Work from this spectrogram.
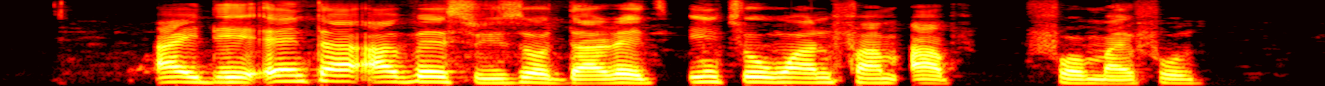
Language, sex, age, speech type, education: Nigerian Pidgin, male, 30-45, spontaneous, tertiary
